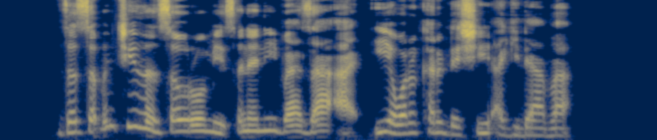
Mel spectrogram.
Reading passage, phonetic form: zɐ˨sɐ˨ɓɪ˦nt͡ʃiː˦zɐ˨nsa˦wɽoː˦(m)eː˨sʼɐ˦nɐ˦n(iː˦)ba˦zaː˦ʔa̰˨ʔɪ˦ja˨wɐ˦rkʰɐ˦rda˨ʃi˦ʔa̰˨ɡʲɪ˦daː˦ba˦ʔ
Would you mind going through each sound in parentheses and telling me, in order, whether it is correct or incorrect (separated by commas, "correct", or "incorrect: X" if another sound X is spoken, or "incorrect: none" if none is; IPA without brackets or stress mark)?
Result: correct, correct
